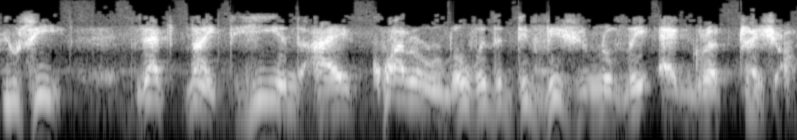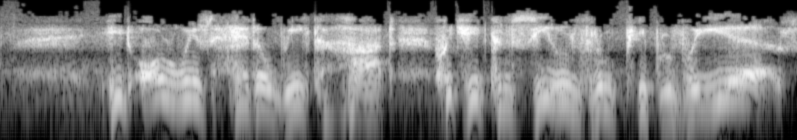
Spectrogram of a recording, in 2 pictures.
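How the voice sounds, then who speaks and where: An actor playing a dying, guilt-ridden old army major in a radio drama, weak and short of breath. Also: male voice, on the high side, animated, a little slow, creaky. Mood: gasping, urgent. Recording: narrow, noisy old radio broadcast.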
